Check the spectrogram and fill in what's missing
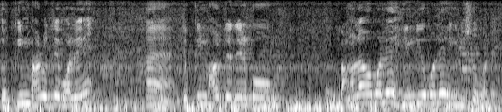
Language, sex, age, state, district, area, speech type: Bengali, male, 45-60, West Bengal, South 24 Parganas, urban, spontaneous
